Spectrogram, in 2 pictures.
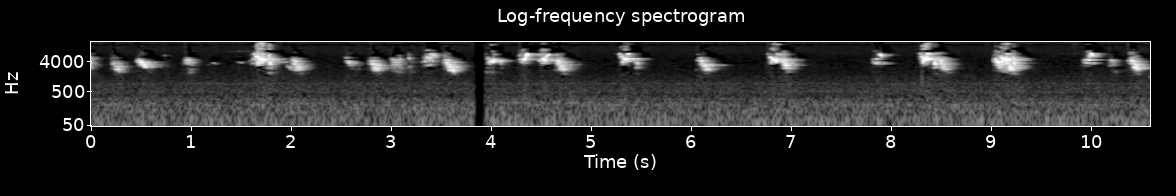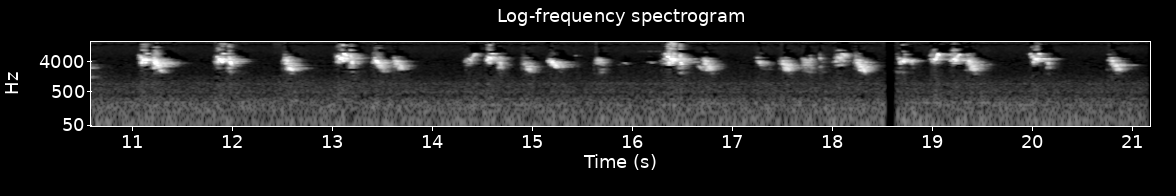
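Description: Birds chirping: a steady run of short, high chirps, many falling in pitch, two or three a second without a break.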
